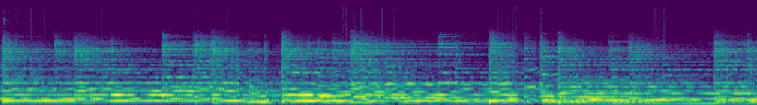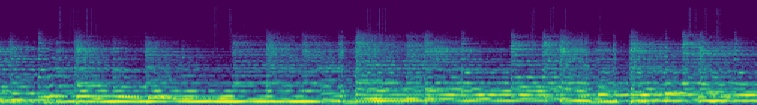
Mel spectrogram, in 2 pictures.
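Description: A rock song plays at full volume, with thick distorted guitar chords ringing steadily and drum hits punching through at a moderate tempo. No voices are heard.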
